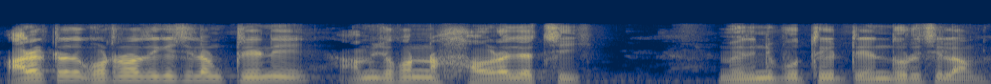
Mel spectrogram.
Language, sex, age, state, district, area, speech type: Bengali, male, 45-60, West Bengal, Uttar Dinajpur, urban, spontaneous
